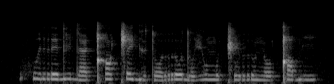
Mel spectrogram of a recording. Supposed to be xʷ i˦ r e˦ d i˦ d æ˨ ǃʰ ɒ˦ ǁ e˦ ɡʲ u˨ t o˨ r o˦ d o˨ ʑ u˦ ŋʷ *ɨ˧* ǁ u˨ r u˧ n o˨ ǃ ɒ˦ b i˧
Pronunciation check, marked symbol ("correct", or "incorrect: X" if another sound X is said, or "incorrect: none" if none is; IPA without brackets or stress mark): incorrect: i˧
